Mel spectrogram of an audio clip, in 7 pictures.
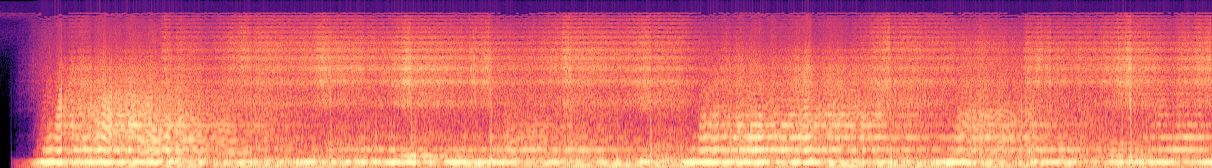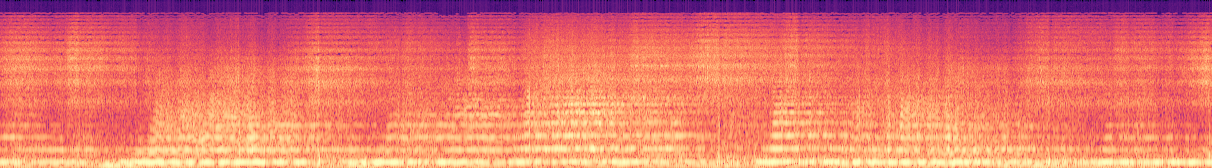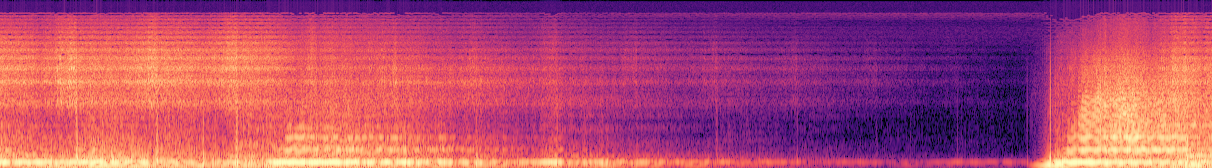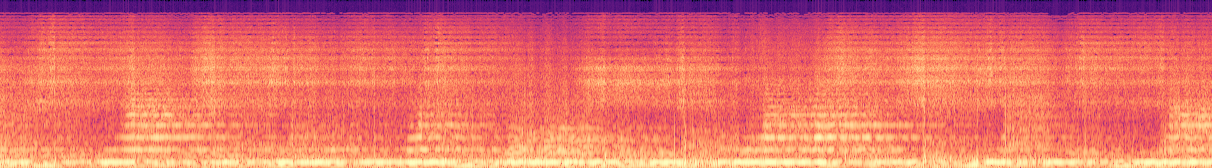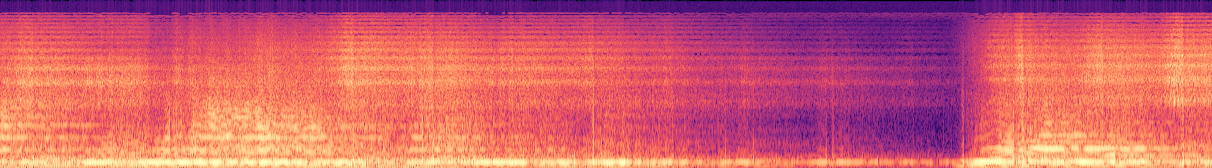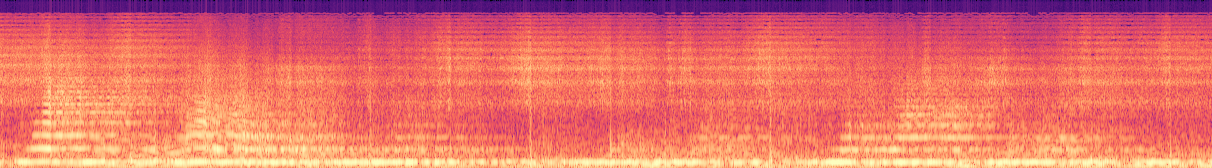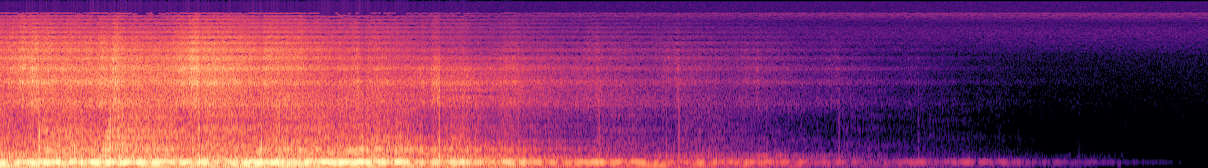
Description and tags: Somethings Coming - Atmosphere - by Dom Almond
Dark Tense Music Atmposphere
dark, game, movie, music, pads, tense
